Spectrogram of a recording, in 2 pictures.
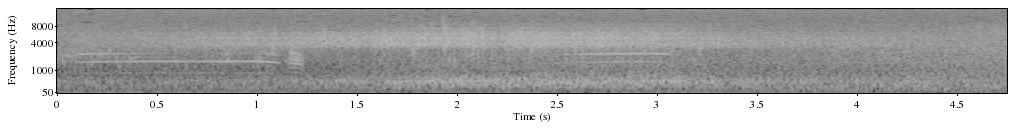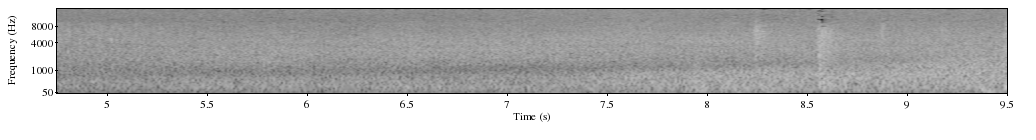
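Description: Recorded ocean surf washing in and swelling steadily louder as the intro of a song, with two short high cries in the first few seconds. The first sharp struck notes of the music begin near the end.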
